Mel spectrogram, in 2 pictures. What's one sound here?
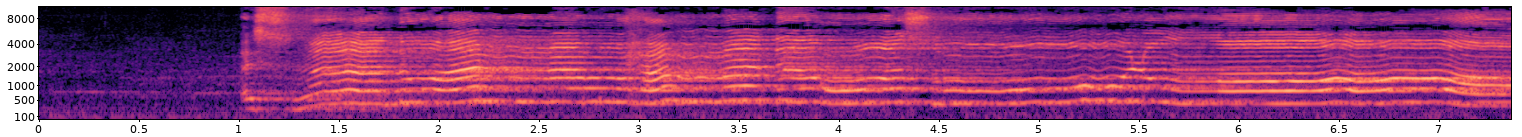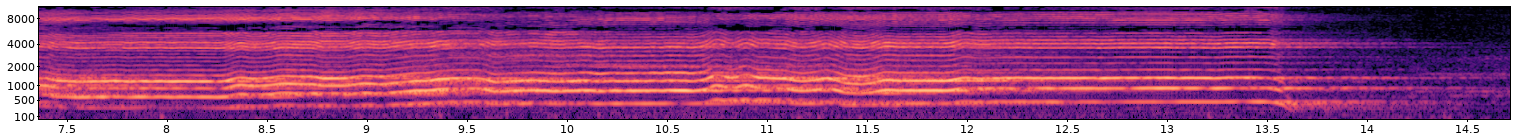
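A boy chants loudly in a long, wavering melody, with an echo from hard walls.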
